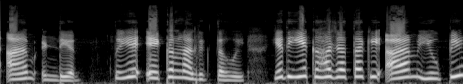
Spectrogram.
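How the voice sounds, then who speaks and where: In clean studio sound with no room acoustics, a woman with a high, slightly bright voice coaches for an exam by going over quiz answers. Her manner is conversational: she repeats points and asks the listener questions.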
